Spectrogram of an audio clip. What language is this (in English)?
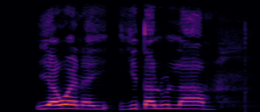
Tsonga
